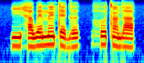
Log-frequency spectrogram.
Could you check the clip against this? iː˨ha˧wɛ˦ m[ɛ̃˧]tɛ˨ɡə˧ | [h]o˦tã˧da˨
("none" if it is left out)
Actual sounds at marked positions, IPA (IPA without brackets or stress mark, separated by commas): ɛ̃˦, h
